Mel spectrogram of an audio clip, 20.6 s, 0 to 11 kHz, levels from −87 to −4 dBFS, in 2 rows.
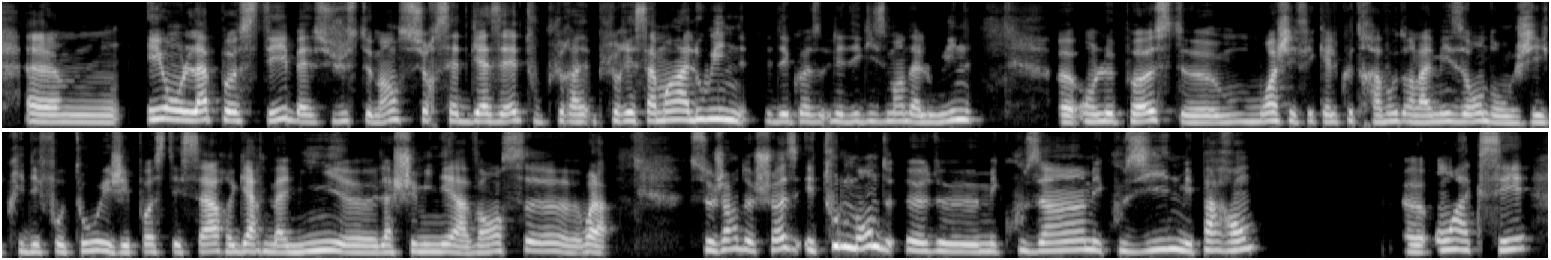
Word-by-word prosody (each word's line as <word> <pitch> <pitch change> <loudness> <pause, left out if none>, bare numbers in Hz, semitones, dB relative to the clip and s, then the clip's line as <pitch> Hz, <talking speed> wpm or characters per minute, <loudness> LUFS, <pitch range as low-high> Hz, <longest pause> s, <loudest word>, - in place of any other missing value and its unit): Hem 185 -2 +1 0.2
et 255 +2 +4
on 245 -2 +5
l'a 230 +2 +6
posté, 225 0 0
beh, 190 -5 -1
justement 200 +3 -4
sur 230 -1 -4
cette 200 -3 -3
gazette 200 +2 0
ou 185 - -9
plus 215 +4 -7
ra 190 -1 -1
plus 215 - -4
récemment 215 +2 +1
Halloween, 240 -1 +4
les 190 - -10
déguos 190 -1 -3
les 195 -1 -3
déguisements 200 +2 -5
d'Halloween, 195 +6 +1 0.6
heu, 180 - +3
on 195 - -1
le 200 +1 +2
poste, 200 +3 +1
heu, 170 -1 +1
m - - -2 0.3
moi 215 - +3
j'ai 205 -2 -1
fait 200 +3 -9
quelques 185 +2 -5
travaux 195 0 -3
dans 190 -2 -3
la 175 0 +2
maison 195 +1 0
donc 165 -3 -1
j'ai 175 +2 -1
pris 190 +1 -8
des 185 - -1
photos 200 +5 -2
et - - +2
j'ai 175 0 0
posté 185 +1 -4
ça: 190 +3 +2
«Regarde 190 +1 0
mamie, 195 +5 +2
heu, 175 -1 +1
la 180 0 0
cheminée 185 +1 0
avance, 175 +8 -2
heu», 205 -5 0
voilà. 180 -3 +2 0.5
Ce 230 - -2
genre 245 +4 -1
de 230 - +1
choses 255 +5 -1
et 230 -3 -2
tout 335 - +4
le 310 - +8
monde, 315 +3 +4
heu, 210 -2 +3
de 195 -2 +1
mes 195 -1 -2
cousins, 215 +4 -1
mes 230 -3 0
cousines, 220 +5 0
mes 205 -4 +2
parents, 230 +7 0 1.0
heu, 180 -1 +1
ont 240 +2 +2
accès 240 +2 -1
200 Hz, 205 wpm, -23 LUFS, 185-225 Hz, 1.0 s, le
